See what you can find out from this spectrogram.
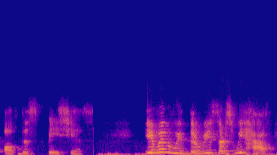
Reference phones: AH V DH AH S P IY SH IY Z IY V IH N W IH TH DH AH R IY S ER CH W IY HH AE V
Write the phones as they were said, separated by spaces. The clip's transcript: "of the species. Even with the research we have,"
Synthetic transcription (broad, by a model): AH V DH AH S P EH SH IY S IY V IH N W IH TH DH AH R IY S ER S W IY HH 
